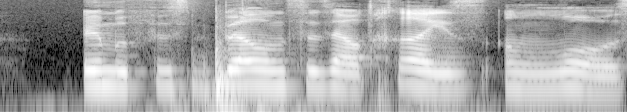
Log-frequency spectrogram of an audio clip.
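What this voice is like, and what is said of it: Put-on accent. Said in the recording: “I don't know why I'm doing this accent.”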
